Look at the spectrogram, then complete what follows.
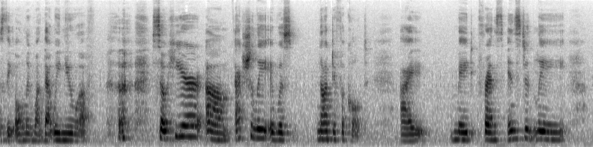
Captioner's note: laughs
